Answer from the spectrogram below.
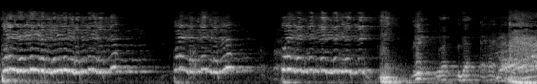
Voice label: lady speaking gibberish; audio meme

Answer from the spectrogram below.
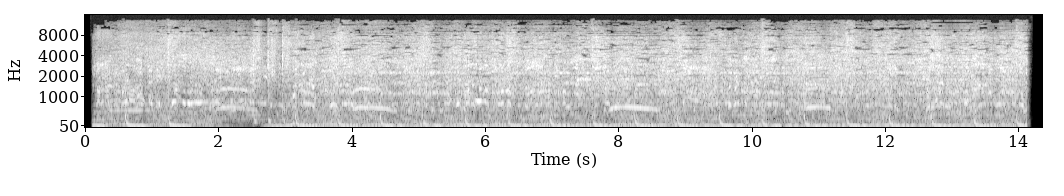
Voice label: village men fighting; audio meme

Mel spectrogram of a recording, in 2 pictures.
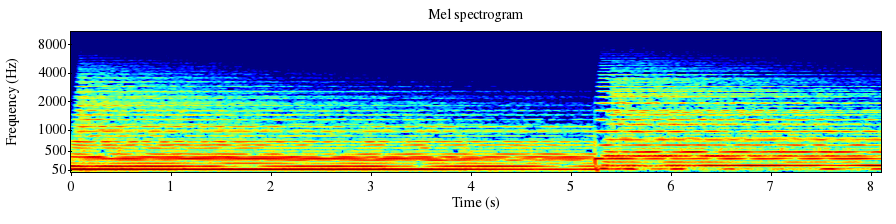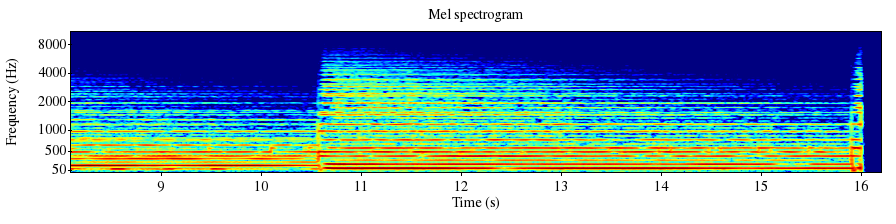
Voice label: guy talking with monkey; audio meme

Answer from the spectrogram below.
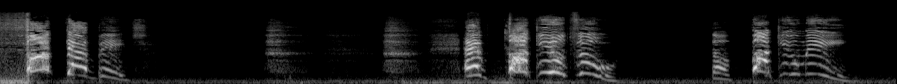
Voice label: raging woman; audio meme

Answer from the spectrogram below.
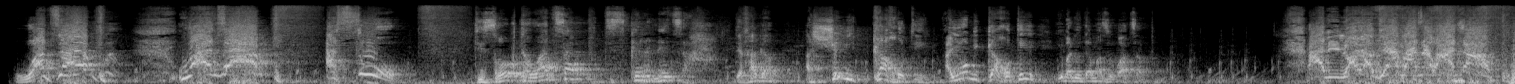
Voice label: guy yelling whats app; audio meme

